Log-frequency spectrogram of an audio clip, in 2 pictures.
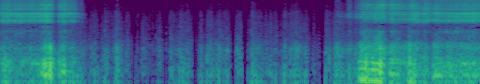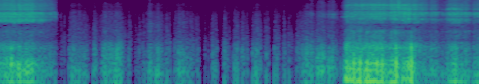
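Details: Husband snoring during afternoon sleep: loud, rough snores about every four seconds with noisy breathing between them; snoring.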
